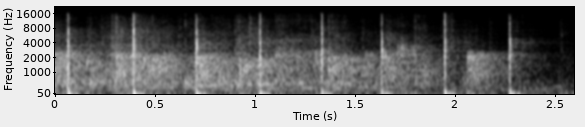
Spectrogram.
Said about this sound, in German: Oh, gute Männer, super. Geben wir diesen Männern einen Applaus, come on, ha, super.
